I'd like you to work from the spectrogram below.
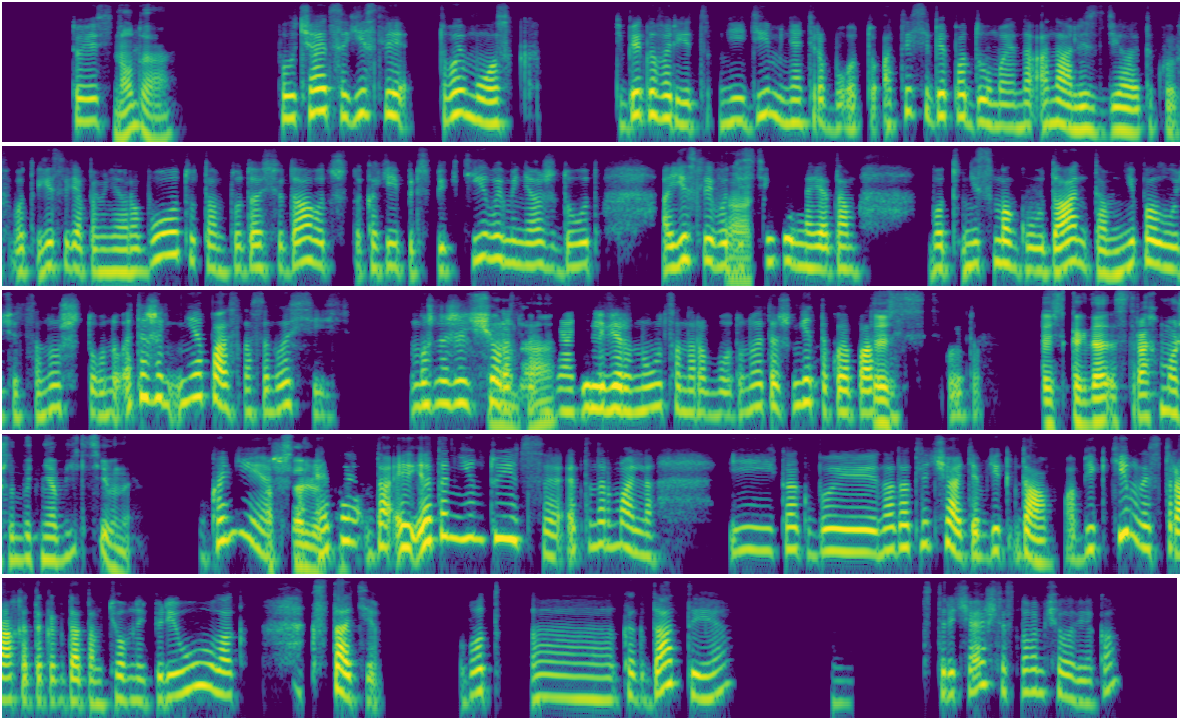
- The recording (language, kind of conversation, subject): Russian, podcast, Как отличить интуицию от страха или желания?
- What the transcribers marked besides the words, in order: tapping; other noise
